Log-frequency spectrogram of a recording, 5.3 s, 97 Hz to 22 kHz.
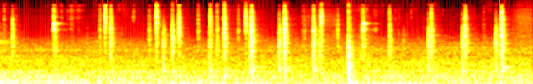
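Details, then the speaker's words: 1998 Subaru Legacy Outback engine opened for inspection: rocking a connecting rod by hand gives sharp, uneven metallic clacks from a worn rod bearing with excess clearance. Several rod bearings are bad, and the engine is judged toast. "that doesn't sound good either and there's another one in here and that one sounds even worse so pretty much the engine's toast"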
